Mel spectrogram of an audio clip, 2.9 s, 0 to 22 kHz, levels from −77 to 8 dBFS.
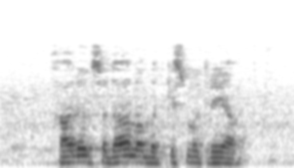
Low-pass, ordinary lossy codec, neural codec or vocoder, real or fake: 7.2 kHz; MP3, 32 kbps; none; real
